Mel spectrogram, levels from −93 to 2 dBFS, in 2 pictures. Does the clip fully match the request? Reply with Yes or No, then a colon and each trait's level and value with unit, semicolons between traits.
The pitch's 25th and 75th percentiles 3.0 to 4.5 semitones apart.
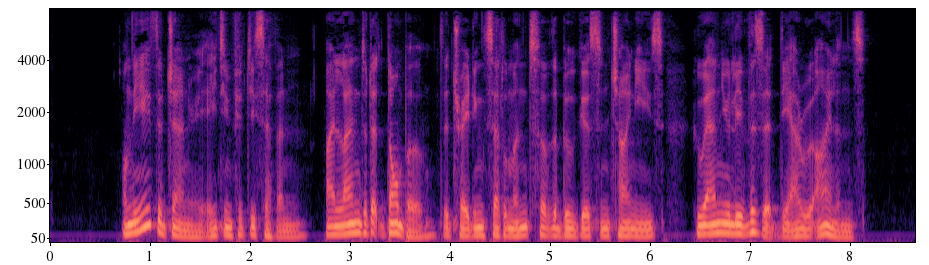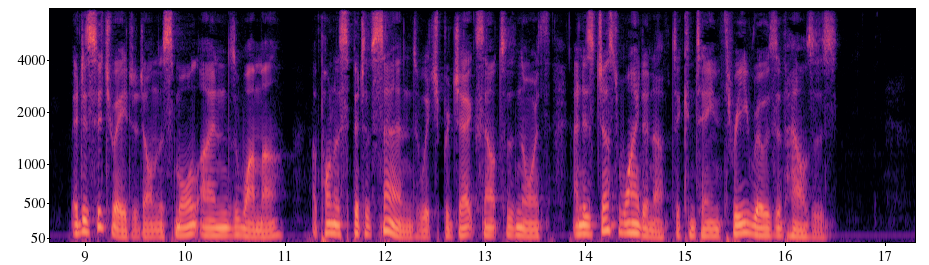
No: average, 5.1 semitones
